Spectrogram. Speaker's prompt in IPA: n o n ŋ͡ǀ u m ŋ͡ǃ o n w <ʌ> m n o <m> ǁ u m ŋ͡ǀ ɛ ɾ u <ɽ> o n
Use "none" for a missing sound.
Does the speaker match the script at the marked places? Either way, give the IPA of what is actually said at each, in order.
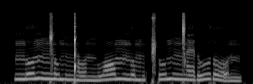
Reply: ɔ, m, ɾ

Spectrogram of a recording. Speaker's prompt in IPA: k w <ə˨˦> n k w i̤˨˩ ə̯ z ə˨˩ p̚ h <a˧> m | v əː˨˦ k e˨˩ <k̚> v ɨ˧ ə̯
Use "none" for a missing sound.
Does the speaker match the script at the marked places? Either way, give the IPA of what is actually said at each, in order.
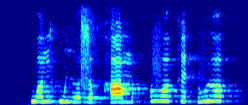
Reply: ə˨˦, a˧, t̚

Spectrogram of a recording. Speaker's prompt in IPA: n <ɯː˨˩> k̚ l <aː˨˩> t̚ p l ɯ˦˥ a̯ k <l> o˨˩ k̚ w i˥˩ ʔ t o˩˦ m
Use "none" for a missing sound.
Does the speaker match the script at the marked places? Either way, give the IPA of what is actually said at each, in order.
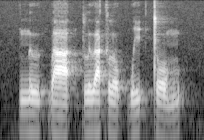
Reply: ɯː˨˩, aː˨˩, l

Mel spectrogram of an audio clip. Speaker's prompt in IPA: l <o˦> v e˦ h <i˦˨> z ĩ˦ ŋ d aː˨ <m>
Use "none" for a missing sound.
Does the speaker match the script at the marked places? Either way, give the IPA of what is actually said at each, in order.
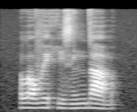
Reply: ɔ˦, i˨, m

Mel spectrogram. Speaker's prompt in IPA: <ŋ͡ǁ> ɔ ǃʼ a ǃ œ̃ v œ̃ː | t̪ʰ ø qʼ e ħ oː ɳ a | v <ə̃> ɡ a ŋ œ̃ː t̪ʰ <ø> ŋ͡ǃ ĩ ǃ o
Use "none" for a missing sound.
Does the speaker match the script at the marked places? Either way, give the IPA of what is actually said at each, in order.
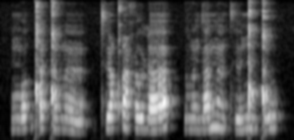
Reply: ŋ, œ̃, ø

